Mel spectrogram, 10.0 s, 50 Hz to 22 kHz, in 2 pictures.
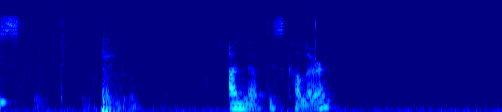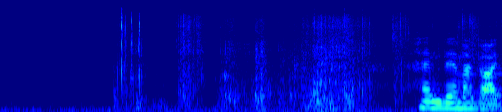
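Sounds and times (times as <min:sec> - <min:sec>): plastic bag crinkling: 0:06.2 - 0:10.0.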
